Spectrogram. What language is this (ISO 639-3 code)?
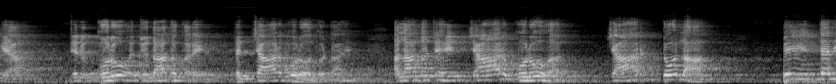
hin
